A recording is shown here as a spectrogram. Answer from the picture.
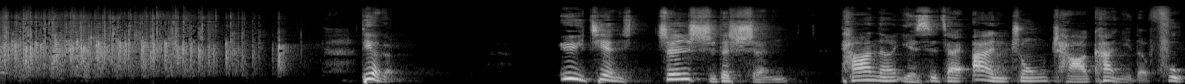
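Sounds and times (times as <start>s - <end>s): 
audience clapping hands: 0.0s - 3.3s
speech: 3.6s - 4.0s, 5.6s - 11.8s.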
